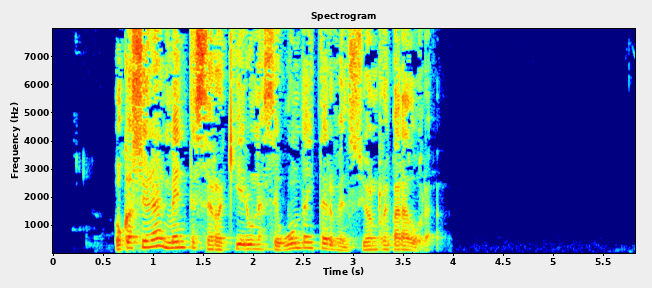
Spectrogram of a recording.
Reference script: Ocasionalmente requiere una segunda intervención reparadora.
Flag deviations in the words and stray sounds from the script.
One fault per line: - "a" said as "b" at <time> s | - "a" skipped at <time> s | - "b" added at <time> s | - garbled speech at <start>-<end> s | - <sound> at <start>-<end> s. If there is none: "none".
- "se" added at 1.4 s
